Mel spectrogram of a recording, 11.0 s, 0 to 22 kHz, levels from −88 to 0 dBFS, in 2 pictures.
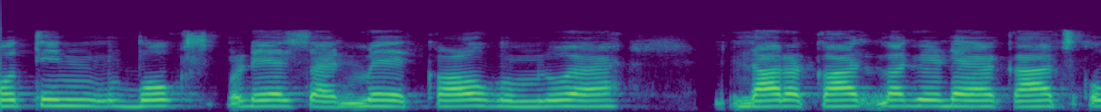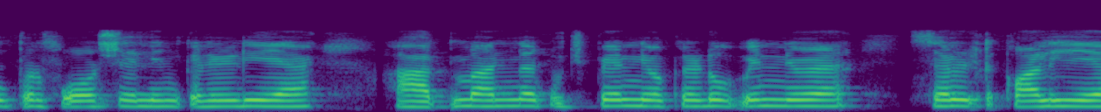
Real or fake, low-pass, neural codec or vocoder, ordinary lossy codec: fake; 7.2 kHz; codec, 44.1 kHz, 3.4 kbps, Pupu-Codec; MP3, 64 kbps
